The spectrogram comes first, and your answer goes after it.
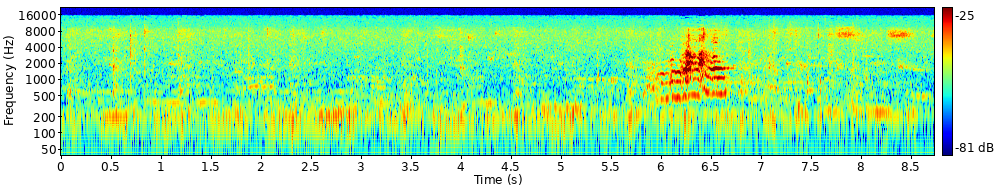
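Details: A female Siamese cat, described as very chatty, gives a short, rising, nasal meow while a person talks quietly nearby, asking whether she sees a squirrel.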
